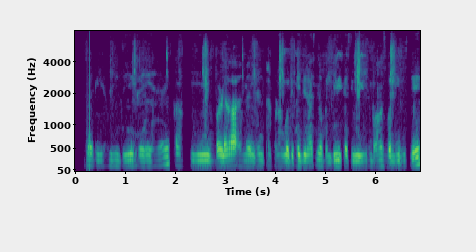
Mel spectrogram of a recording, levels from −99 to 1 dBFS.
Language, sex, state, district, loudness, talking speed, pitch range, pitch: Hindi, male, Uttar Pradesh, Etah, -31 LUFS, 165 wpm, 120-130 Hz, 120 Hz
